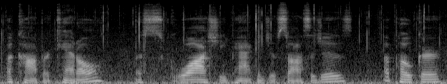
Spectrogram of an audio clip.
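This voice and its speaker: A man's voice: fairly low pitch, expressive, a little slow, background noise. A man reading scripted narration for an audio drama, as the storyteller.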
